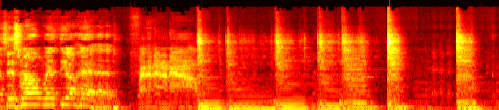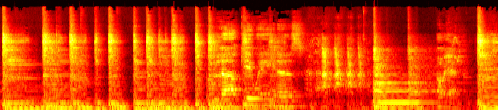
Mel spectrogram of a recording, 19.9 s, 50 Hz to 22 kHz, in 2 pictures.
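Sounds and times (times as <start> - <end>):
bass guitar notes: 3.7 - 16.1, 17.3 - 19.9
acoustic guitar strumming: 3.9 - 16.1, 17.3 - 19.9.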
